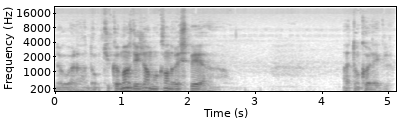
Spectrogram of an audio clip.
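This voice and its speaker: A man's voice: on the low side, fairly even intonation, normal speed, a little mellow, reverberant, a little hiss or hum. A man of Algerian origin talking casually in an emphatic, admonishing, colloquial way, as if setting someone straight in an online video. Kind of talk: casual opinion rant to camera.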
